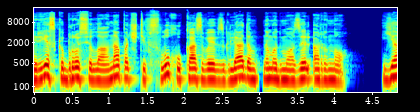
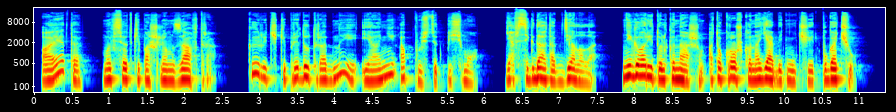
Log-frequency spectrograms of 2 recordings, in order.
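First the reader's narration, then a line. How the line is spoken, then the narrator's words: Very quiet. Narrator (Russian): И совсем тихо добавила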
